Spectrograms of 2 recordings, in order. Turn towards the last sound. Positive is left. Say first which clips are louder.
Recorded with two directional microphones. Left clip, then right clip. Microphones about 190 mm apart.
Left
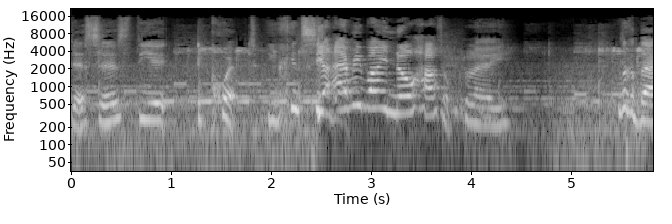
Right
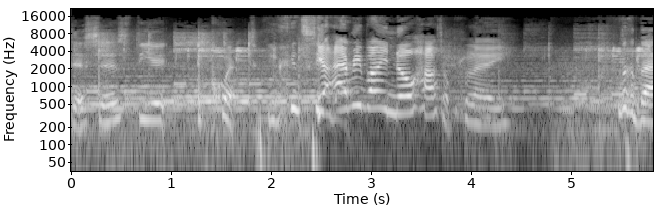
# right 7 dB
turn(degrees=-5)  # may be behind; listen again after turning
